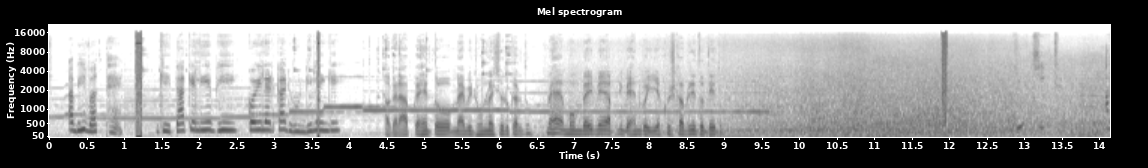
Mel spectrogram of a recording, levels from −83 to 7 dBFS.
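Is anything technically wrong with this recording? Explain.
Yes. There are three uninitialised buffer faults, at 1.16 to 1.24 s, 3.58 to 3.60 s, and 11.90 to 11.98 s. The first and last are short, loud bursts of digital noise, and the middle one is a loud crack. The first and last last 80 ms, the middle one 20 ms. A block was sent to the output before any audio had been written into it. Whatever was left in that memory was played as samples.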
